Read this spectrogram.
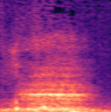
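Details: A single rough, fluttering snorting breath with a faint whistle from a dog sleeping behind the speaker in a quiet room: snoring.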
